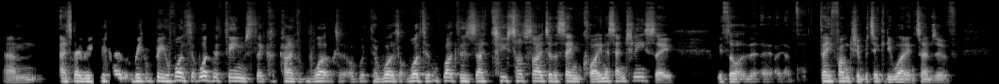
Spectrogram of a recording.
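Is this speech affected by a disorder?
Yes: stutter; speech impediment; disfluent moment noted during this recording; makes recording podcasts difficult, still runs own podcast; here repeated sounds, repeated words, prolonged sounds.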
